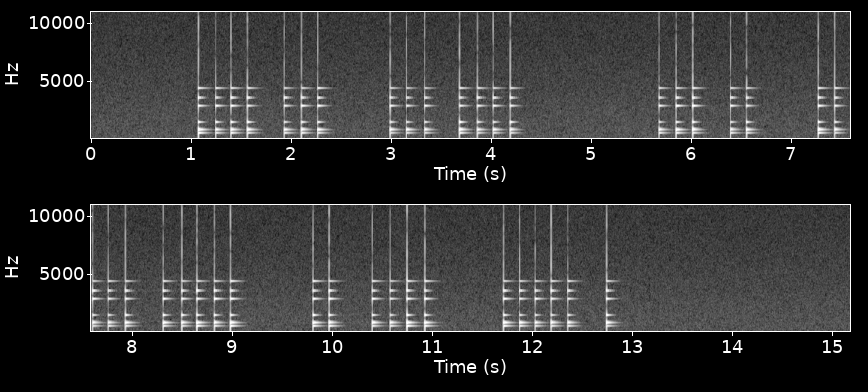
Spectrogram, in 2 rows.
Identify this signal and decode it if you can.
Tap code, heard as taps on a metal pipe, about 6 knocks a second. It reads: SO MZIV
